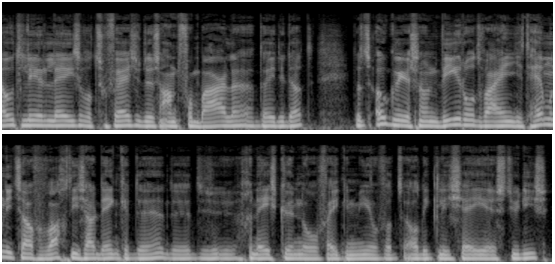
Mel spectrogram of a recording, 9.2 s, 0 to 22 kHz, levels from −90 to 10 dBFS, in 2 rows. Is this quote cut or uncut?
uncut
